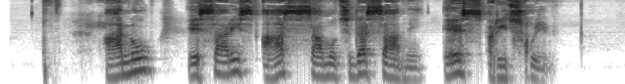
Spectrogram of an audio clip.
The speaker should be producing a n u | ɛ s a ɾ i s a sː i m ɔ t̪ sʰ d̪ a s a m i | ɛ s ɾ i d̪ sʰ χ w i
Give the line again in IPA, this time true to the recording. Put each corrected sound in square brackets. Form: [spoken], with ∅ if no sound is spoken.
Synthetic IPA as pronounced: a n u | ɛ s a ɾ i s a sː [a] m ɔ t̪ sʰ d̪ a s a m i | ɛ s ɾ i [t̪] sʰ χ w i

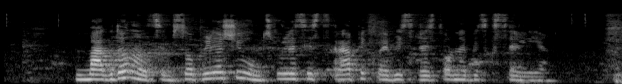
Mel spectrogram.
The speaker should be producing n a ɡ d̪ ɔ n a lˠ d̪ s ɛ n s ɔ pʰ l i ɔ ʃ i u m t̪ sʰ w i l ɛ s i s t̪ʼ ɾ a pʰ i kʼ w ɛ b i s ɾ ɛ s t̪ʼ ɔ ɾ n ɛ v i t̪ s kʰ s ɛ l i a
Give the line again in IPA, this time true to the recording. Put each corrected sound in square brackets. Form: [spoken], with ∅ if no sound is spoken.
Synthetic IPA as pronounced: [m] a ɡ d̪ ɔ n a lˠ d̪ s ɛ [m] s ɔ pʰ l i ɔ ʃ i u m t̪ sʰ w i l ɛ s i s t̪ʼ ɾ a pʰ i kʼ w ɛ b i s ɾ ɛ s t̪ʼ ɔ ɾ n ɛ [b] i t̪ s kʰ s ɛ l i a

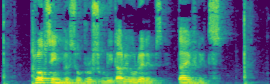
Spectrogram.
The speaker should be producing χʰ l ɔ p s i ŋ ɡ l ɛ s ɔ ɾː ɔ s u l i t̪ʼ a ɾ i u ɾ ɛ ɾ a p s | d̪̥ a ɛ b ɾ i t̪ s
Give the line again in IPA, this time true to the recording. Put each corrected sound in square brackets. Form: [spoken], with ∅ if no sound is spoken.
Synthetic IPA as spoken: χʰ l ɔ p s i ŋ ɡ l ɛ s [u] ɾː [u] s u l i t̪ʼ a ɾ i u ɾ ɛ ɾ [ɛ] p s | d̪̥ a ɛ [v] ɾ i t̪ s

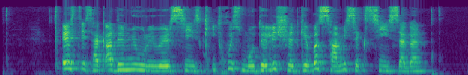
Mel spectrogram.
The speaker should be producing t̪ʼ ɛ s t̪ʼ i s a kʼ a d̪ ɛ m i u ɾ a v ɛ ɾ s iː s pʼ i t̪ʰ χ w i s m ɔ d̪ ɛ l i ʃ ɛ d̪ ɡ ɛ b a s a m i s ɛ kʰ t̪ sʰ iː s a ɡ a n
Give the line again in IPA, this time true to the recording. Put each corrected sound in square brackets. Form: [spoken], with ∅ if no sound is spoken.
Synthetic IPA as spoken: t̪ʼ ɛ s t̪ʼ i s a kʼ a d̪ ɛ m i u ɾ [i] v ɛ ɾ s iː s [kʼ] i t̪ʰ χ w i s m ɔ d̪ ɛ l i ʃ ɛ d̪ ɡ ɛ b a s a m i s ɛ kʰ t̪ sʰ iː s a ɡ a n

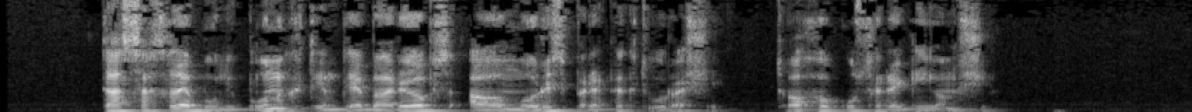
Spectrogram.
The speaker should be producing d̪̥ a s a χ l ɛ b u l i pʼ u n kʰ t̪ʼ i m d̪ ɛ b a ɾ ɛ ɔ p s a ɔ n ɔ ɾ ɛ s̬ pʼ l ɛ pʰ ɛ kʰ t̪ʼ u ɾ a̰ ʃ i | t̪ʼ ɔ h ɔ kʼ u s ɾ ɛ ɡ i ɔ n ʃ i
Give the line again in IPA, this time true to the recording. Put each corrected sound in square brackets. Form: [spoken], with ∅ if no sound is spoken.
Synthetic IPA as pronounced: d̪̥ a s a χ l ɛ b u l i pʼ u n kʰ t̪ʼ i m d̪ ɛ b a ɾ ɛ ɔ p s a ɔ [m] ɔ ɾ [i] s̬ pʼ [ɾ] ɛ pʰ ɛ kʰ t̪ʼ u ɾ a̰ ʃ i | t̪ʼ ɔ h ɔ kʼ u s ɾ ɛ ɡ i ɔ n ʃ i

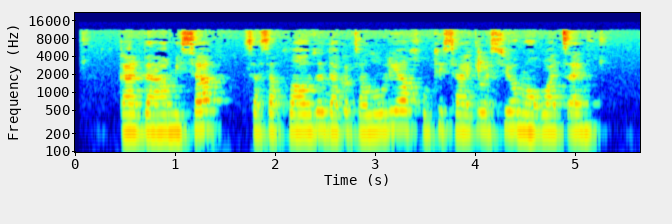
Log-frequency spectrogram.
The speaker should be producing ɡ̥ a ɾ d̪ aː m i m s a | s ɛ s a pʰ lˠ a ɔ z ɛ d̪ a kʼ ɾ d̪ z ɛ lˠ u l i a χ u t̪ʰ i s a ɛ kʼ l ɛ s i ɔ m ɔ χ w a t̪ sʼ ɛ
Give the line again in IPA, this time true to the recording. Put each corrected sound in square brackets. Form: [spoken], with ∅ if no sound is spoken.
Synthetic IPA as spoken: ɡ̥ a ɾ d̪ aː m i [∅] s a | s [a] s a pʰ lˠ a ɔ z ɛ d̪ a kʼ ɾ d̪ z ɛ lˠ u l i a χ u t̪ʰ i s a ɛ kʼ l ɛ s i ɔ m ɔ [ʁ] w a t̪ sʼ ɛ

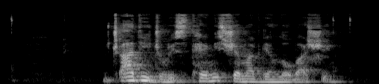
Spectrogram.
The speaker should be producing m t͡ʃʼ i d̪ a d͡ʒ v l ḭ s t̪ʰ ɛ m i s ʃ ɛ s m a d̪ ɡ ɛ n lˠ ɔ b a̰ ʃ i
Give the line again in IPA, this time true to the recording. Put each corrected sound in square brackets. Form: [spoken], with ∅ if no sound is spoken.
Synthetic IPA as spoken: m t͡ʃʼ [a] d̪ [i] d͡ʒ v [ɾ] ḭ s t̪ʰ ɛ m i s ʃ ɛ [∅] m a d̪ ɡ ɛ n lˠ ɔ b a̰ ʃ i

